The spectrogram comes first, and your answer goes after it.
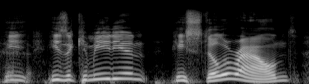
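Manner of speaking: high, slow comic's voice; Jackie Mason impression. Host imitating the comedian, high and slow. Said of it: "he talks like this".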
